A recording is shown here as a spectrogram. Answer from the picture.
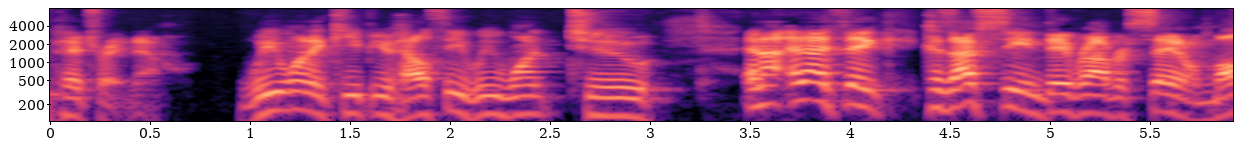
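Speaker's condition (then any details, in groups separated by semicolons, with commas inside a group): No condition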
